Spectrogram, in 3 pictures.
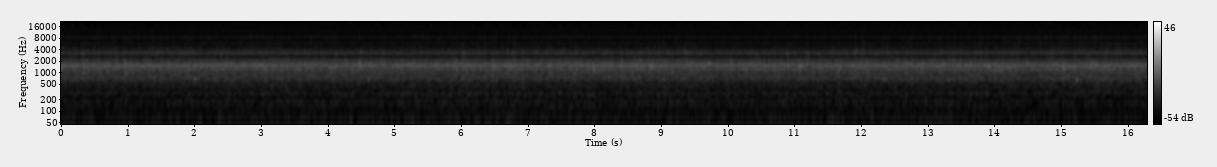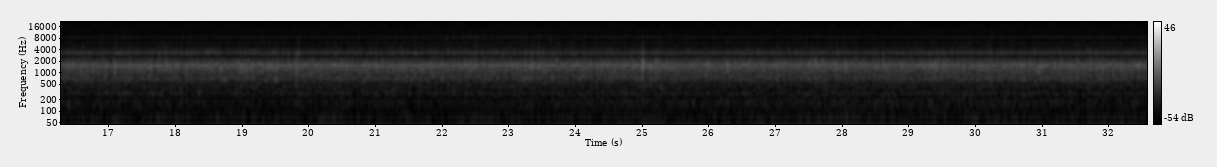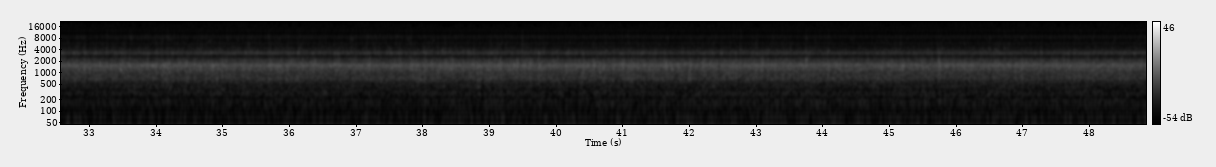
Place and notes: Utena, Lithuania, underwater pipe
hidrophones recording of the underwater pipe found in the little river
30 May 2015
